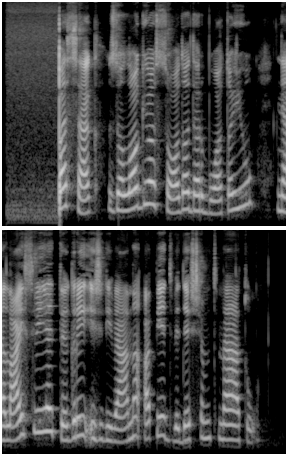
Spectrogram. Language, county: Lithuanian, Šiauliai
